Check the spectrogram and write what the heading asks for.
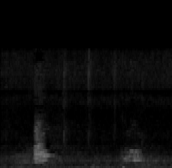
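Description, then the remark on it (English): A domestic cat meows loudly twice, a sharp, insistent cry followed about a second and a half later by a slightly softer second meow, with no talking over it. “Why is my cat screaming at me?”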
